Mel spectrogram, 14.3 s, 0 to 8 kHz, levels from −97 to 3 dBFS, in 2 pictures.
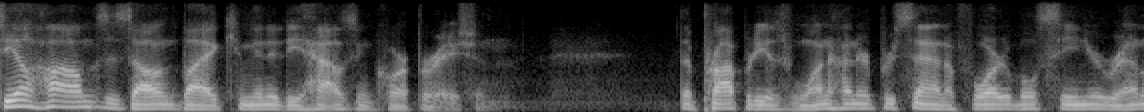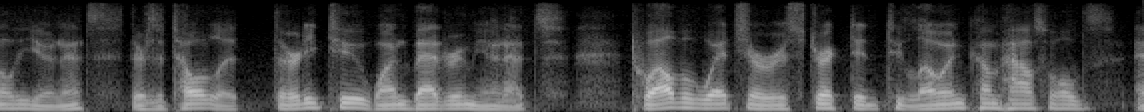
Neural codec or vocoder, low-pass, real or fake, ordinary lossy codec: codec, 16 kHz, 0.8 kbps, ZipCodec; 7.2 kHz; fake; Opus, 32 kbps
